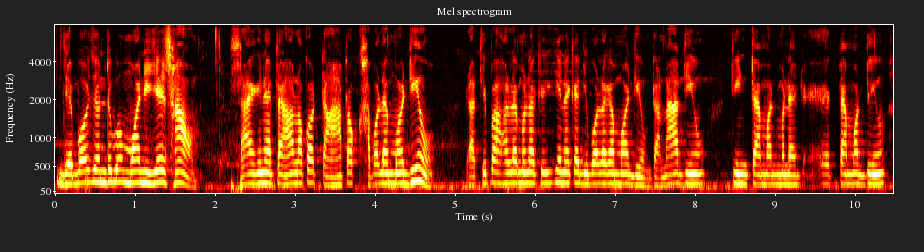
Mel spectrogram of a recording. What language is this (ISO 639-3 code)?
asm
